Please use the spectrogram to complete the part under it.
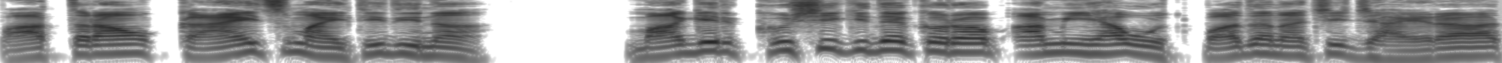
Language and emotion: Goan Konkani, disgusted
